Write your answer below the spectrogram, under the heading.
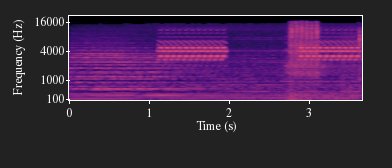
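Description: A phone rings with a bright electronic ringtone, two bursts of repeating tones separated by a short pause, clear over a low steady hum.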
